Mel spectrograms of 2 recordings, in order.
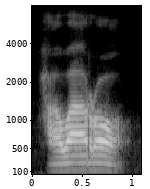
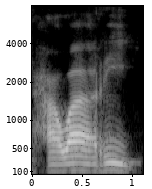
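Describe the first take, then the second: First: The final syllable ends with an 'a' vowel. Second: The final syllable ends with an 'i' vowel. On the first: "yang memfathah ra-nya" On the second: "bi fathil ha'i wa kasrir ra'i"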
